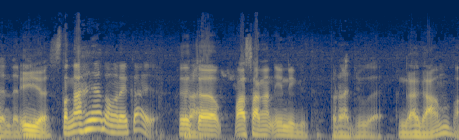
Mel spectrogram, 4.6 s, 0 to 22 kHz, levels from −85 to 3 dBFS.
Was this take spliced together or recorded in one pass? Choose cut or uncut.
uncut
